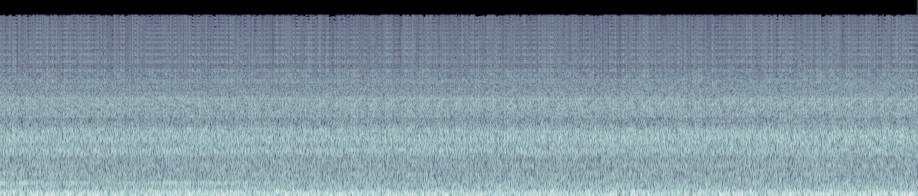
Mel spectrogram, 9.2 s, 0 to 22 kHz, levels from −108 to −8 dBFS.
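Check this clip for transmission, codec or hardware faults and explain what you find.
There is one fault: periodic USB or driver dropouts. From 0.40 s to 8.86 s, something blocks the USB bus or audio driver every 0.498 s, and a slice of roughly 2 ms is skipped outright rather than filled. About twenty such gaps fall across that span, evenly spaced. Each skip joins the waveform abruptly, so the sound carries a steady, metronome-like train of ticks, roughly twice a second, heard only where signal is present.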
